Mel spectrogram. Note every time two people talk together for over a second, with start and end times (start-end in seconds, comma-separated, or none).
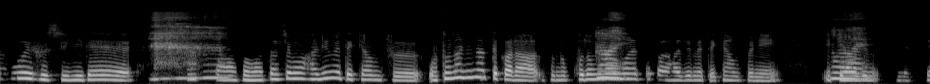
none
